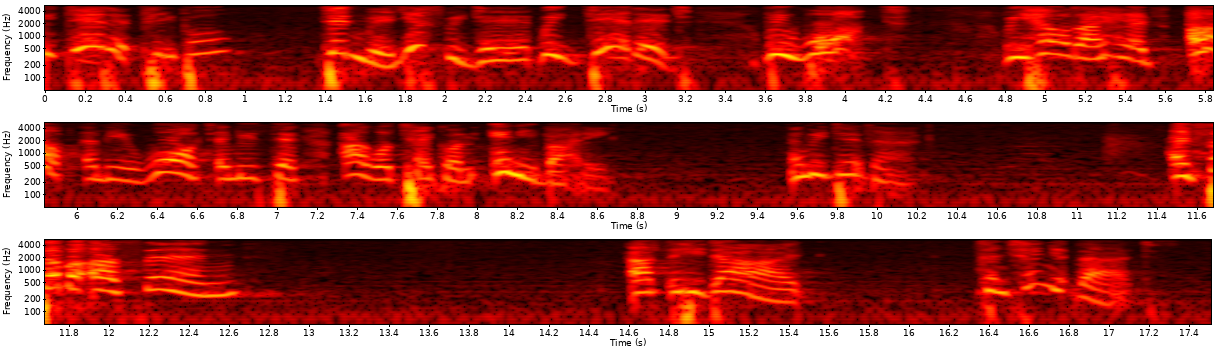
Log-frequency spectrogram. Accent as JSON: {"language": "English", "town": "Harlem", "region": "New York", "country": "United States", "tie": "born or raised there", "said": "we saw plenty of people before Malcolm growing up in Harlem, I did."}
